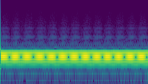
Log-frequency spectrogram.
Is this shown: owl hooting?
no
